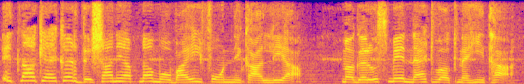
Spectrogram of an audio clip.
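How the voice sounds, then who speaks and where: A woman's voice: a little high, moderate pace, darkish tone. A woman narrating a scripted horror story as the storyteller. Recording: music behind the voice.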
